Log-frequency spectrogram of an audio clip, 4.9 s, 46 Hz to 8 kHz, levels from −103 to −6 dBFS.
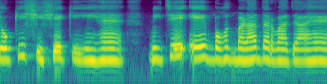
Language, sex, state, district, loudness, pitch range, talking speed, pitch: Hindi, female, Haryana, Charkhi Dadri, -15 LUFS, 195-215 Hz, 135 wpm, 205 Hz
